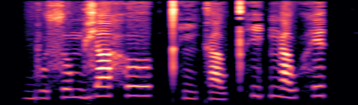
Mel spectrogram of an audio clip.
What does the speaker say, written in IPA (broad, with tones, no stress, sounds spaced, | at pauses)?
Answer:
b u˨˩ s o˧ m ɡ j a˦ h o˦ | t̪ʰ ĩ˨˩ k a˨˩ w t̪ʰ i˦ ʔ ŋ a˧ w h e˦ t̚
